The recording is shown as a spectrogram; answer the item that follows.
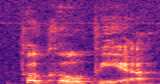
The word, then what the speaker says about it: Pokopia: Pokopia.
